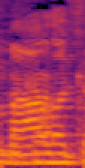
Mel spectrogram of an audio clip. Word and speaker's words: Kamala: And then it's going to be Pelosi Kamala. How do you say her name? – Kamala.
